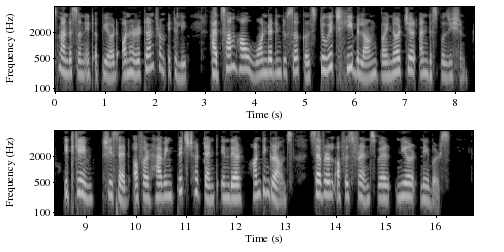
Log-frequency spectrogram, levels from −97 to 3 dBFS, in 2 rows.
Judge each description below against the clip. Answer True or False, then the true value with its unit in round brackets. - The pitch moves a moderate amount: True (3.3 semitones)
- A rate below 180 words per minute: True (150 wpm)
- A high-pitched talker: True (225 Hz)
